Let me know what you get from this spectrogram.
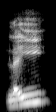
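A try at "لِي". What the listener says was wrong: لئی نہیں، لی. یا ایڈ کریں گے تو آٹومیٹک لام کے نیچے زیر آ جائے گا.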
